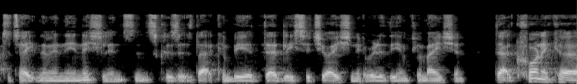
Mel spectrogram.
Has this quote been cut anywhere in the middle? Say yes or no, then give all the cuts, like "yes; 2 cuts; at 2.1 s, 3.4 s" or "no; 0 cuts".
yes; 2 cuts; at 3.6 s, 4.8 s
